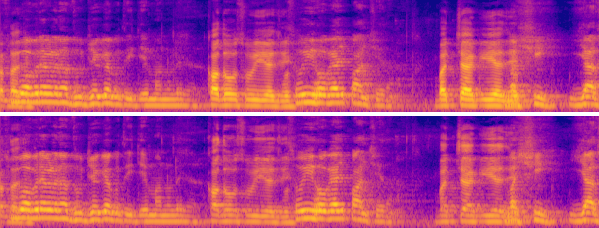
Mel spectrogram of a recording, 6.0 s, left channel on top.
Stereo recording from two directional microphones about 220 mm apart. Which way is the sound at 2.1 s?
15° right (ahead or behind).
